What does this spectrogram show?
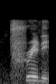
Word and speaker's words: pretty: Okay, how about the word pretty? Here we're going to use a short I sound. Instead of pretty, it is pretty.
